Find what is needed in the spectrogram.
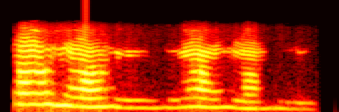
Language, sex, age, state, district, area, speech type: Bengali, female, 30-45, West Bengal, Howrah, urban, conversation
